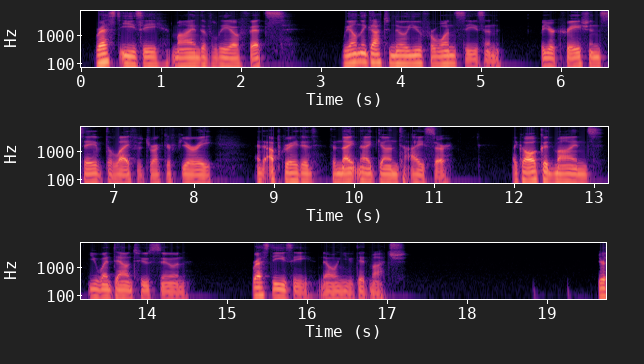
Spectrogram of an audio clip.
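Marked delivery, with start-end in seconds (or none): 0.2-17.3 grave, solemn funeral-oration tone. Reading aloud a eulogy sent in by a pal, serious voice. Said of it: "Serious voice".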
